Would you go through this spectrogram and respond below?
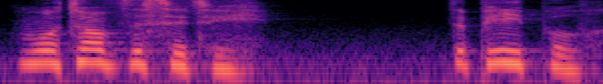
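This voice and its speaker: A woman playing a gentle, composed warrior companion in a fantasy game, earnest in manner. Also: a little high, moderate pace, close to an everyday voice. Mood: concerned. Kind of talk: cinematic game dialogue.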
